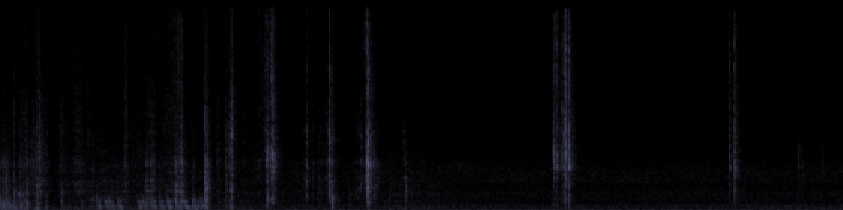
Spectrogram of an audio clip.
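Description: Faint rustling and a few soft clicks from a paper sticker sheet being handled and a sticker being placed onto a planner page, otherwise near silence.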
